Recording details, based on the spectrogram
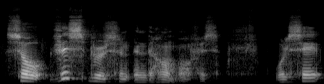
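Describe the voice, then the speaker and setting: Animated man ranting in bursts. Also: medium pitch, measured pace. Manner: rambling, emphatic, often breaks off and restarts; swings between loud outbursts and muttered asides. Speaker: vlogger. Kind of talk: impassioned political monologue.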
